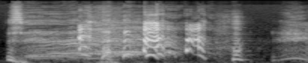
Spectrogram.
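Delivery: high burst of laughter; laughing hard at the joke; loud laugh. Real, not acted. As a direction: crack up laughing.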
